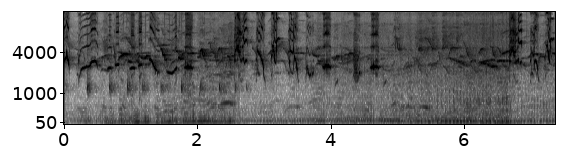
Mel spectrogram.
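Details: Oriental magpie-robin pouring out a dense, varied song of harsh rasping notes mixed with clear whistled slides and chattering bursts, over a steady low mechanical hum.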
